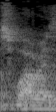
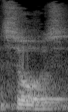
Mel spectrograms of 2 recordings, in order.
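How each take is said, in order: First: The name begins with a 'swa' sound. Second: The name begins with a 'so' sound. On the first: The speaker calls it wrong. "it's not Suarez as a lot of people have, have called him" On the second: The speaker calls it right. "that's the correct pronunciation"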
